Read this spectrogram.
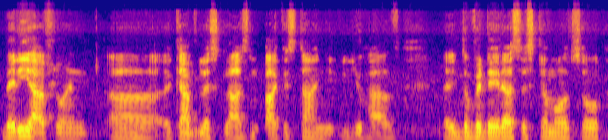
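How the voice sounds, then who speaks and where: A man's voice: medium pitch, level tone, poor audio. Man on glitching, cutting-out call audio. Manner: halting, many filler sounds. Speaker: interviewer. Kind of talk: online interview questions. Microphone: video call.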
